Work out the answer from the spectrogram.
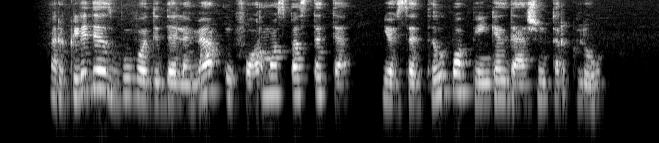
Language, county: Lithuanian, Klaipėda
